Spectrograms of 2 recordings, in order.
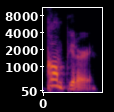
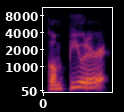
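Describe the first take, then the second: First: Slow "computer" as COM-pu-ter, falling; stress on first syllable. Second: "Computer" as com-PU-ter, lifted like a question; stress on second syllable. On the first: Student offering teacher the other option, COM-pu-ter stress. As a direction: put the weight on COM in "computer". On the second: Student asking teacher which is right, com-PU-ter stress. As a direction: put the weight on PU in "Computer", rising. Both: Shown as a demonstration. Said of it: "para mejorar el syllable stress".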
